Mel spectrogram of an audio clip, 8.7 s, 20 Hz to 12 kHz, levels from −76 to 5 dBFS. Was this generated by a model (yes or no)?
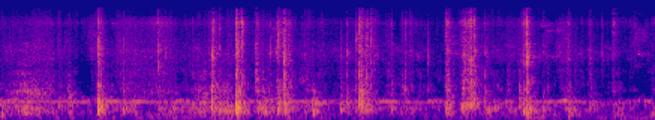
no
